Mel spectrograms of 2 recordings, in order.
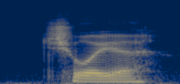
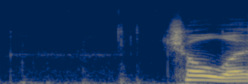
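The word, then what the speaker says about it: cholla: the first one and this is choya Chola if you don't know how to pronounce it choya Cactus all right so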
